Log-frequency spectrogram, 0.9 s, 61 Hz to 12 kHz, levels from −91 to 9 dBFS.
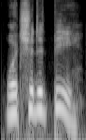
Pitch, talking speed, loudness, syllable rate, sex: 170 Hz, 275 wpm, -15 LUFS, 5.3 syllables/s, male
